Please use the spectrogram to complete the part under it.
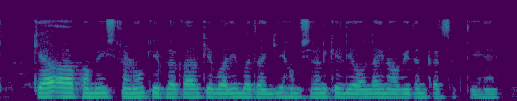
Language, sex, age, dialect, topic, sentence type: Hindi, male, 51-55, Garhwali, banking, question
